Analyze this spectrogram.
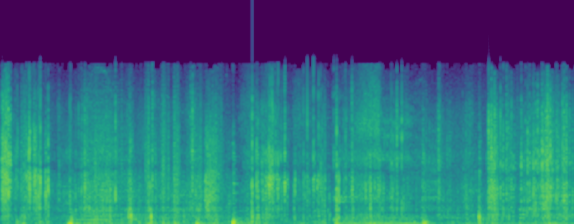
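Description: Parchment paper rustling and crinkling as it is smoothed down over a neoprene wetsuit patch, with scattered sharp clicks and knocks of handling.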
